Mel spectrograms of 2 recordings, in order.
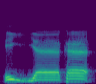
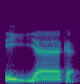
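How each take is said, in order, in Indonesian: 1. Nada naik pada suku ka terakhir. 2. Nada naik pada suku ya yang panjang. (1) "Tapi kalau di ka-nya kita juga meningkat" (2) "Maka di sini kita boleh meningkat"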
